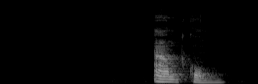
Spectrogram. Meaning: singular dependent-clause past indicative of aankunnen
- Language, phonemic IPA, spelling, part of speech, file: Dutch, /ˈaŋkɔn/, aankon, verb, Nl-aankon.ogg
